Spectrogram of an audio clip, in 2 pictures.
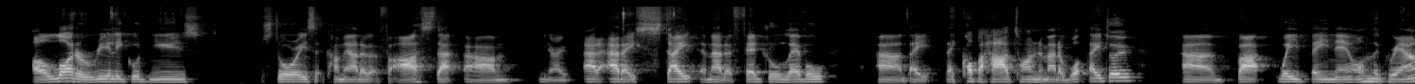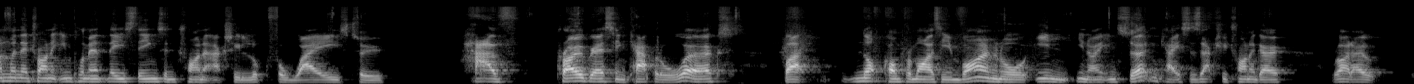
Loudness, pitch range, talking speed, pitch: -24 LUFS, 110-135 Hz, 180 wpm, 120 Hz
